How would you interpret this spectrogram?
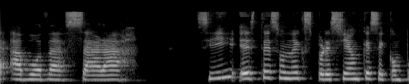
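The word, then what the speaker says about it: עבודה זרה: Y bueno, la palabra idolatría en el Antiguo Testamento viene de una palabra hebrea que se pronuncia abodazara, ¿sí?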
